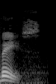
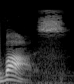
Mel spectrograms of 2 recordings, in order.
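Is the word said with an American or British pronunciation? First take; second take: American; British. First: It is said with an American pronunciation. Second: It is said with a British pronunciation. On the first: "在美式发音读成vase 或者vase" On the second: "英国人会读成vase 或者vase"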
